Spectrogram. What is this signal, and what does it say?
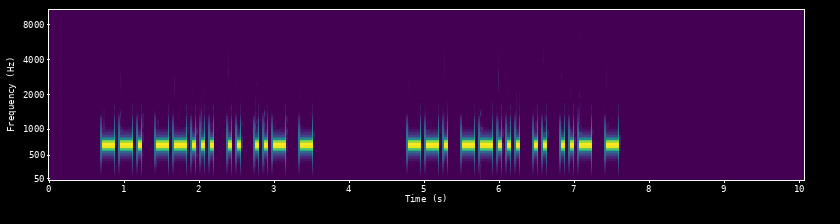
Morse code, heard as a keyed tone, about 20 wpm, 700 Hz. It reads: G7IUT G7IUT
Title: DXCC-100 Call Signs - 5 Characters - Repeated 2x - 20wpm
